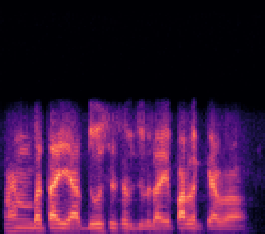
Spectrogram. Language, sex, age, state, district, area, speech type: Hindi, male, 18-30, Rajasthan, Jodhpur, urban, conversation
